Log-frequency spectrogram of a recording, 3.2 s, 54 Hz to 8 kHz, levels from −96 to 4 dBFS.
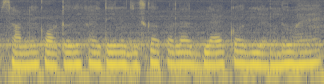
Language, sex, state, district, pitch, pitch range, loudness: Hindi, male, Chhattisgarh, Raipur, 180 Hz, 175-180 Hz, -13 LUFS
